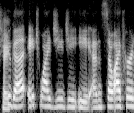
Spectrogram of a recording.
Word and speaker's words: hygge: to you you did it really well it's Huga h-y-g-g-e and so I've heard every iteration every possible mispronunciation of it most people like to say higgy or hide or hygiene various things I used to call it I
